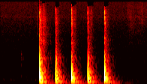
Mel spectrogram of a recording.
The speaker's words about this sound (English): Oh, sorry everybody, it sounds like someone's at the door. Let me go check it out.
